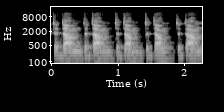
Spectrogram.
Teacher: the second half of the foot has more stress than the first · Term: relative stress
